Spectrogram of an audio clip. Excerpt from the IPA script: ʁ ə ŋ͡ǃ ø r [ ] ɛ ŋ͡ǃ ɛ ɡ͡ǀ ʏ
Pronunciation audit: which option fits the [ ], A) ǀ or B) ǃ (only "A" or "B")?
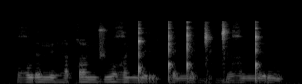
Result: B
